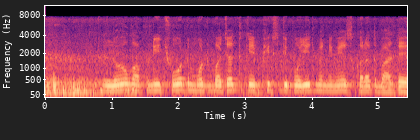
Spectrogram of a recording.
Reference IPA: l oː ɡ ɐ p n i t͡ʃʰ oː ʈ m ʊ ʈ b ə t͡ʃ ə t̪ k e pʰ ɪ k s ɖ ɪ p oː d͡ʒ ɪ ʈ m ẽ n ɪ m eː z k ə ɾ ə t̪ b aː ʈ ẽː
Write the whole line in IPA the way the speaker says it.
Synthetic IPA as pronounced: l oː ɡ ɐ p n i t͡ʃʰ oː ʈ m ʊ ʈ b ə t͡ʃ ə t̪ k e pʰ ɪ k s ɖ ɪ p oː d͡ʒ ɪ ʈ m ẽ n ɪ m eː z k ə ɾ ə t̪ b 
